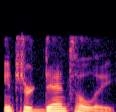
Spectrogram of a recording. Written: interdentally

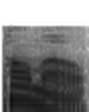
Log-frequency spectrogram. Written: Pomo

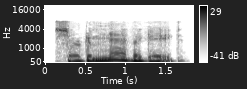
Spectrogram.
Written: circumnavigatory

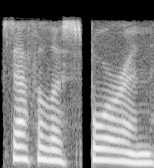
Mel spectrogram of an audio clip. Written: cephalosporin

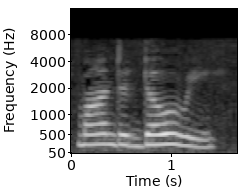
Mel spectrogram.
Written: mondadori

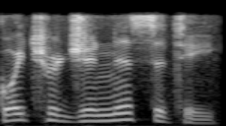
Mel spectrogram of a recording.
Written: goitrogenicity

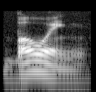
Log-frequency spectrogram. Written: bowing

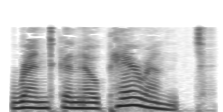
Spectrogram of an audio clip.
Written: roentgenoparent

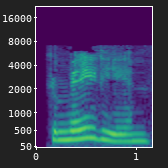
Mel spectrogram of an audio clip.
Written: gammadion

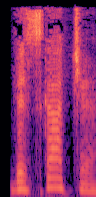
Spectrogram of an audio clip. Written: vizcacha

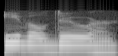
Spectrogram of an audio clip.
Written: evildoer

